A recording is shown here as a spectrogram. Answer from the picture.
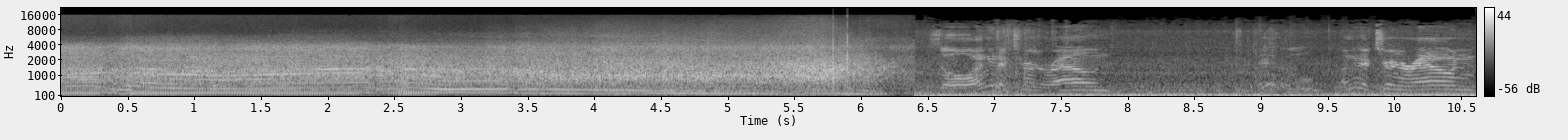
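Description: LQ4 V8 in a 1981 Camaro Z28 pulling hard through the gears of its T-56 six-speed: the exhaust note climbs and dips at quick shifts about half a second and two and a half seconds in, then falls away steadily. About six seconds in it gives way to a low, steady V8 drone heard from inside the cabin.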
